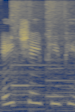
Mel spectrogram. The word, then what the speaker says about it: 八匹: We replace this h with pp. so it becomes PPIKI. For 8 and 10, we do the same processing as we did for the satsu example. Then add PPIKI after that, becoming HAPPIKI 8匹 or JUPPIKI.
